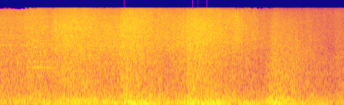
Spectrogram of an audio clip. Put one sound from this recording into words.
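Lightning crackles and booms in loud bursts.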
